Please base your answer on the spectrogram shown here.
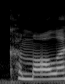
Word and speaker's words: Kamala: I got the chance, let me tell you, to be in, correct me if I'm wrong if I say her name, Kamala Harris.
